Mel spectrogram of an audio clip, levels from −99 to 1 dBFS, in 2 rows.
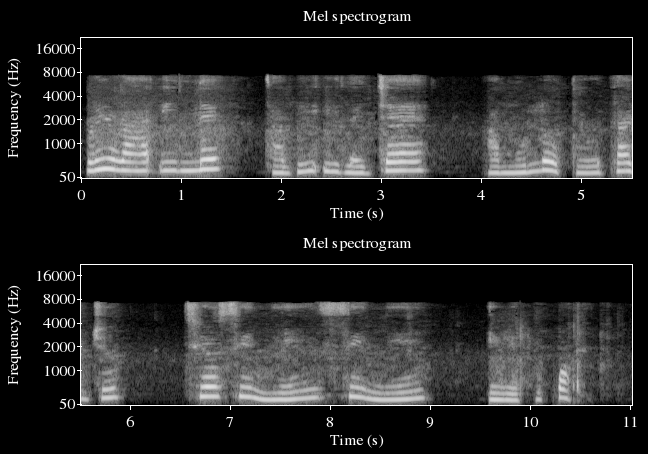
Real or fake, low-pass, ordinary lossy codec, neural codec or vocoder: real; 7.2 kHz; AAC, 32 kbps; none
